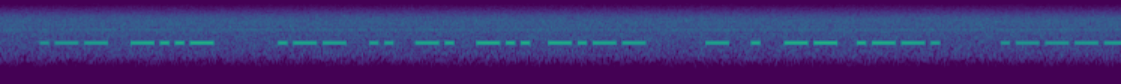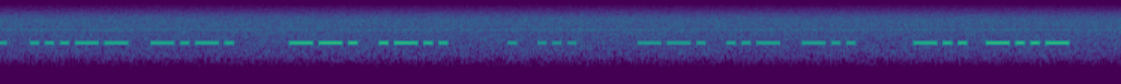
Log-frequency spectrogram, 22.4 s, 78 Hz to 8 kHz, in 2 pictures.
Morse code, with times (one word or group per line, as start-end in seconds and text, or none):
0.4-2.1 WX
2.8-6.5 WINDY
7.1-9.4 TEMP
10.0-13.5 13C
14.1-15.7 GL
16.3-17.0 ES
17.6-19.8 GUD
20.3-21.9 DX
